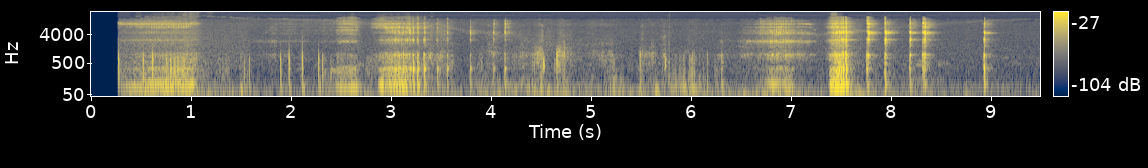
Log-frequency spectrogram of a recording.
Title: My mother snoring!!!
